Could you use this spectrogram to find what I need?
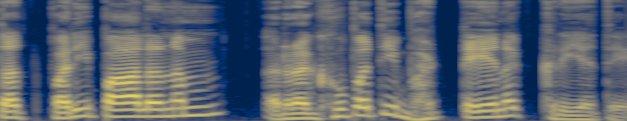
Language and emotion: Sanskrit, neutral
